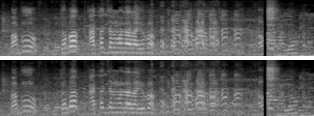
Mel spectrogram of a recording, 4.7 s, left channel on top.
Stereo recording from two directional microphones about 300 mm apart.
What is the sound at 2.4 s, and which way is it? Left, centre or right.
Speech, left.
